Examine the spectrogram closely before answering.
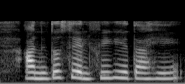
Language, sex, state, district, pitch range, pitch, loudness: Marathi, female, Maharashtra, Pune, 275-300 Hz, 290 Hz, -18 LUFS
